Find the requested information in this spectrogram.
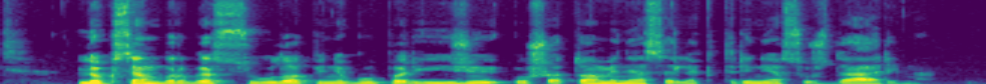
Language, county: Lithuanian, Alytus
